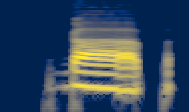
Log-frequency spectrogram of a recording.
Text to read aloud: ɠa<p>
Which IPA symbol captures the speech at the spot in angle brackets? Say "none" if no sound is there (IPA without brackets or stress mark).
p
